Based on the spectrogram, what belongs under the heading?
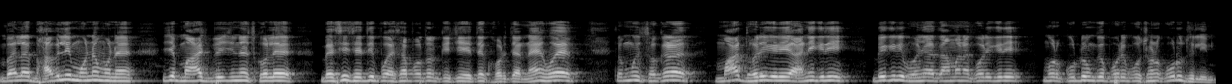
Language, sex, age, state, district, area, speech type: Odia, male, 60+, Odisha, Bargarh, urban, spontaneous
